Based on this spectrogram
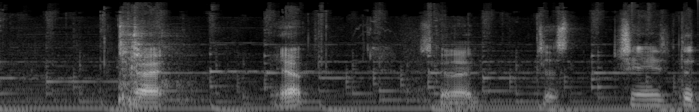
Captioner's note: table clatters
